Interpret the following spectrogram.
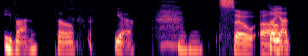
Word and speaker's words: Ivan: I still keep saying Ivan because it's the Russian pronunciation. I normally associate the name Ivan with the Russian pronunciation, which is Ivan.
